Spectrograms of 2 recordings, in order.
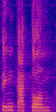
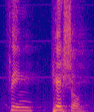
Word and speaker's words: Thinkation: You know, people have pronounced Think in different ways. I've heard Think Nation. I think I've heard thinkation I've heard all sorts of thinkaton but is a creative measure of thinking and education thinkation and um this theme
